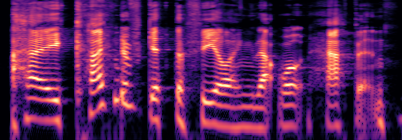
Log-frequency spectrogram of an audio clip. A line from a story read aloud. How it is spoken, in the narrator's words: Tsukumajuku said, laughing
